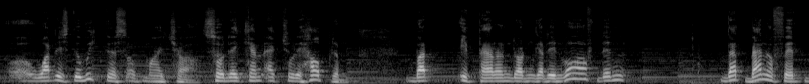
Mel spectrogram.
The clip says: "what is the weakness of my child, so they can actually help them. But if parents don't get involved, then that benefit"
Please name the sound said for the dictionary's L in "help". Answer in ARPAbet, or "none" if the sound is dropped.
L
